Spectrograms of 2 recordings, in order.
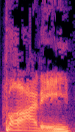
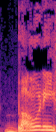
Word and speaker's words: Bonnie: How to pronounce Bonnie? All these years I've been watching One Day at a Time, and I've been saying Boney Franklin all these years.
